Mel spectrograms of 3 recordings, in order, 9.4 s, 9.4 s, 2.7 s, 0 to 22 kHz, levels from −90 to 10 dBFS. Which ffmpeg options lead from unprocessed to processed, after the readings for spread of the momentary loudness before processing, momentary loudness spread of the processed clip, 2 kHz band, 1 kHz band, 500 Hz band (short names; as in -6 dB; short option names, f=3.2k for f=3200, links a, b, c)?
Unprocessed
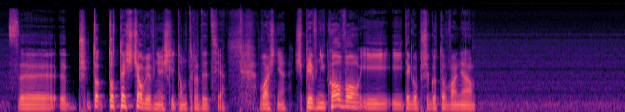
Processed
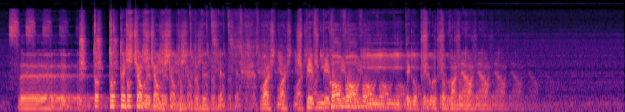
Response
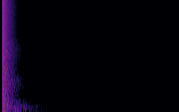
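12 LU, 13 LU, +6.0 dB, +5.5 dB, +6.0 dB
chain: -filter_complex "[0:a]asplit=2[a][b];[b]adelay=13,volume=-7dB[c];[a][c]amix=inputs=2:normalize=0,aecho=1:1:249|498|747|996|1245:0.596|0.262|0.115|0.0507|0.0223,acontrast=29,volume=-1dB"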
